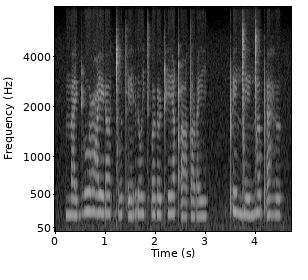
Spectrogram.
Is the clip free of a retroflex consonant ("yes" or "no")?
no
